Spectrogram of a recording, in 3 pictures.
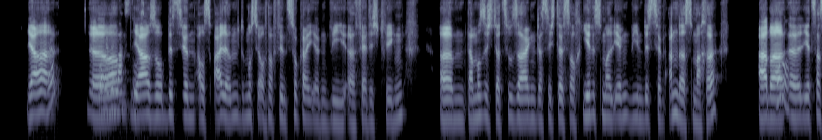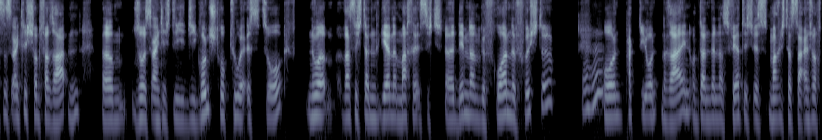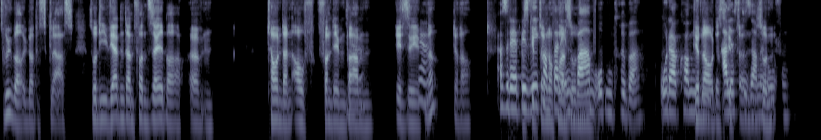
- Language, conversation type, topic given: German, podcast, Welches Festessen kommt bei deinen Gästen immer gut an?
- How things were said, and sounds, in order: other background noise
